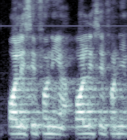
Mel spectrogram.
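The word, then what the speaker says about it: Polysiphonia: बाकी देखो ये धनिया की तरह दिख रहा है, धनिया, पॉलीसिफोनिया के लास्ट में प्रोनाउंसिएशन क्या आ रहा है, धनिया, पॉलीसिफोनिया, धनिया पॉलीसिफोनिया।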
